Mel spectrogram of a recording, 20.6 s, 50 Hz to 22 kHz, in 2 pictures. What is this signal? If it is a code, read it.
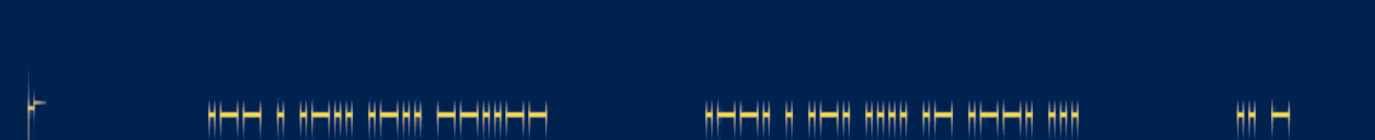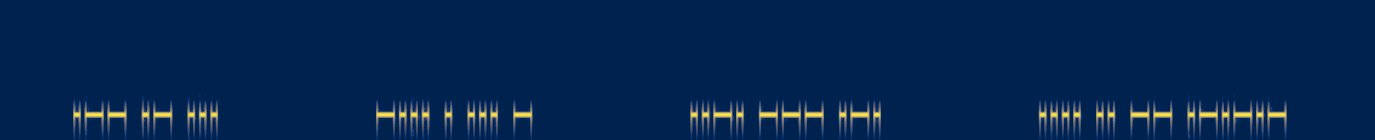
Morse code, heard as a keyed tone, about 28 wpm, 700 Hz. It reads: WELL, PERHAPS IT WAS BEST FOR HIM.
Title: 4x Word-Spacing - Sentences from Top 500 Words - 28wpm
